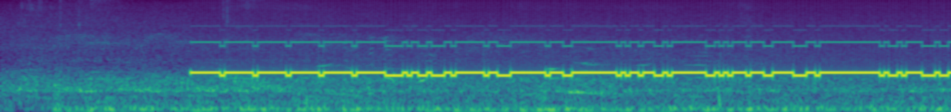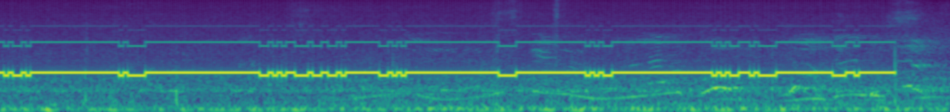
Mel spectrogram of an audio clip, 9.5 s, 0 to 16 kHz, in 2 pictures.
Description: RTTY (45.45 baud, 170 Hz shift), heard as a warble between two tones, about 1360 Hz centre, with the noise of a residential street. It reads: AUFGRUND DER GROSSEN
